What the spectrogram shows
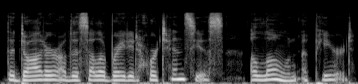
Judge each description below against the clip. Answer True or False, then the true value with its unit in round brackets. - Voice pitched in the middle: False (200 Hz)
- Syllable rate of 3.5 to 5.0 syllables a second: False (5.8 syllables/s)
